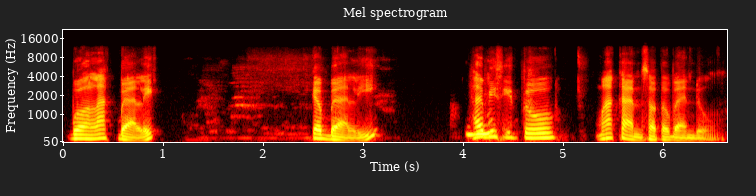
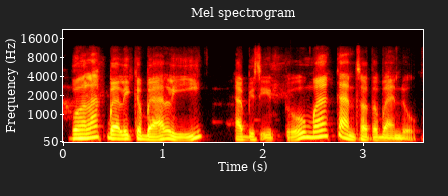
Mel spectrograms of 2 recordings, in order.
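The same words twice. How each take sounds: First: The sentence is spoken at a slower pace. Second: The sentence is spoken at a quicker pace.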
